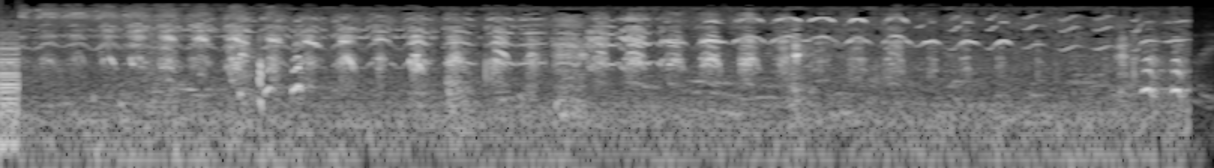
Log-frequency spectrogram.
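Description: A small bird chirping in a fast, steady run of short high rising-and-falling chirps, about four or five a second, cutting off near the end.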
